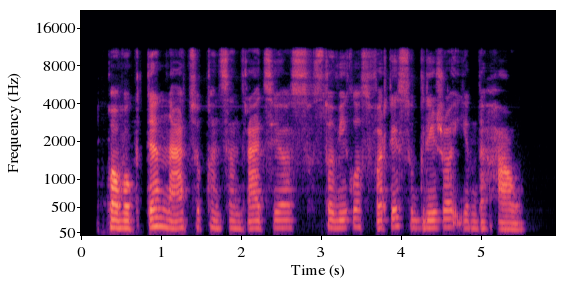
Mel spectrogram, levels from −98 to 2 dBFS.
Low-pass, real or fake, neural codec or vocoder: 10.8 kHz; real; none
